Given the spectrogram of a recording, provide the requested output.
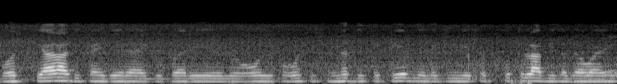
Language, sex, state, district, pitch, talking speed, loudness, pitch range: Hindi, male, Rajasthan, Bikaner, 140 Hz, 205 wpm, -19 LUFS, 135-145 Hz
